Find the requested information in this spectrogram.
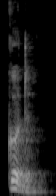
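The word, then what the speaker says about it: could: और एच दोनों silent कुड इसमें हमें एल का साउंड नहीं आ रहा है एल से बनता है ला जो हम नहीं सुन पा रहे हैं सी ओ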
